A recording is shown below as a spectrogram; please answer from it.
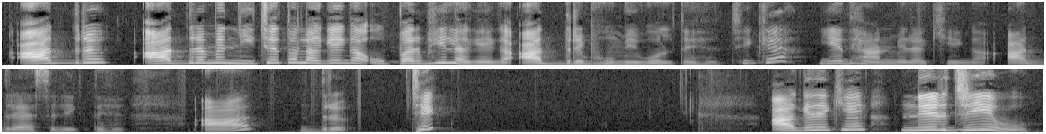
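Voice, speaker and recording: A woman's voice: high voice, bright, forceful tone, clear, resonant tone, no echo. A woman teaching an online spelling lesson, explaining step by step and repeating each word with frequent checks like "okay?". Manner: explains step by step, often repeating words and asking "ठीक है".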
